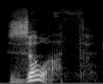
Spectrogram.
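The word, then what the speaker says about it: זאת: Pronounced Zoath in Hebrew, the first time the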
